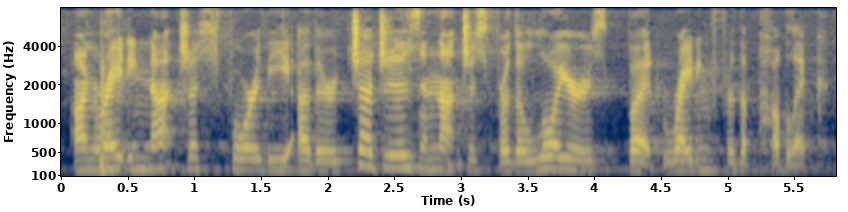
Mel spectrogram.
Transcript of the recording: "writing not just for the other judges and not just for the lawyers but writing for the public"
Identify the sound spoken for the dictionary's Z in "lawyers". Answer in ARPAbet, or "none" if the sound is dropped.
Z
